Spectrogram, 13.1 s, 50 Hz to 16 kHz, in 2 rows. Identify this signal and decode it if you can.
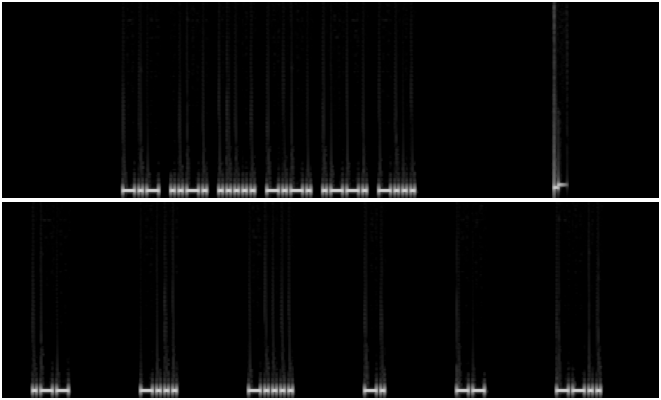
Morse code, heard as a keyed tone, about 32 wpm, spaced as for 16 wpm, 700 Hz. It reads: KF5CPB WB6NMZ
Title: USA Call Signs - 6 Characters - 6x Character Spacing - 30wpm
